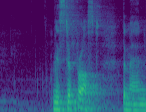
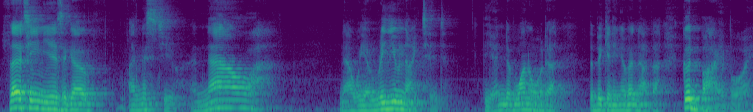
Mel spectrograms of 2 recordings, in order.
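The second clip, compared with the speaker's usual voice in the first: louder, menacing farewell; menacing villain; 7 dB louder than usual. Acted. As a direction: threaten him coldly, then finish. Jack menacing before the kill.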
